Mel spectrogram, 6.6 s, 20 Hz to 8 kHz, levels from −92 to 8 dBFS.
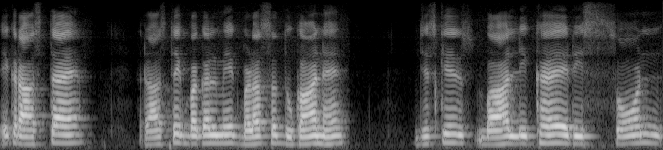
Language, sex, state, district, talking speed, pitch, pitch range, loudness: Hindi, male, Rajasthan, Churu, 155 wpm, 155 Hz, 145-165 Hz, -17 LUFS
